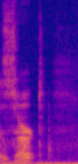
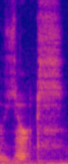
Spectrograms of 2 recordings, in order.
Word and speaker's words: Zerk: inside and get to zerk out is it pronounced zerk or zert it's a well it's a not zert and these are zerks zerks I've always called them desserts is it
